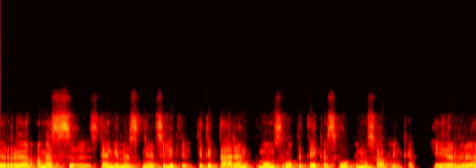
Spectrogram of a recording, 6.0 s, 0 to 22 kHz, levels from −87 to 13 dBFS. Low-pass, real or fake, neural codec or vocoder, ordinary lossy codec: 7.2 kHz; fake; codec, 16 kHz, 4.8 kbps, FACodec; Opus, 16 kbps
